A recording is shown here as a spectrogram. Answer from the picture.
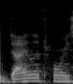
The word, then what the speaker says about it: dilatory: And the sentence is, Kristen took a few dilatory steps toward the dentist's office before running away. Ah, we understand that. So let's hear the... – Dilatory. – Okay, so that's how you pronounce it.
